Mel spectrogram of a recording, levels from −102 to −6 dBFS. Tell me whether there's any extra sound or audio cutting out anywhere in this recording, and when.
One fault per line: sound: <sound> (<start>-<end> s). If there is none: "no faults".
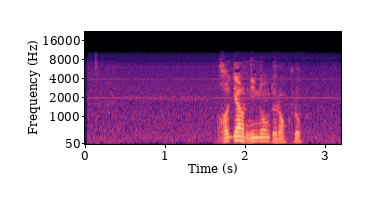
no faults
